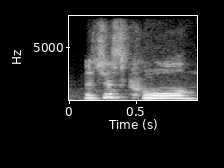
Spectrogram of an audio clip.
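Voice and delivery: cracking, breaking voice, jumping up high. Showing off a book that came in the mail, voice cracking. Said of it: "sorry, voice crack".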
